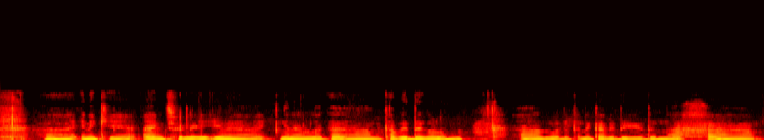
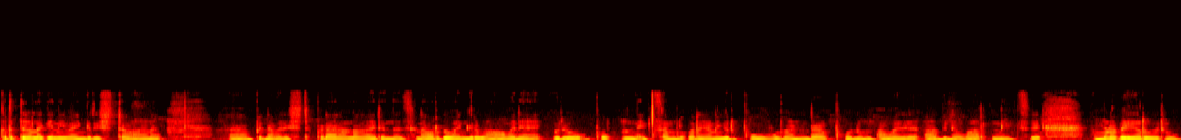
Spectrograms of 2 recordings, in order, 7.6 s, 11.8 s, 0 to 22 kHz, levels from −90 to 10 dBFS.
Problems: low volume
